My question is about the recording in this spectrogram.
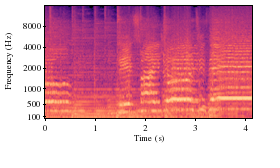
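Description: Live worship band: several voices singing together over acoustic guitar, bass guitar and keyboard, ending on one long held note.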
